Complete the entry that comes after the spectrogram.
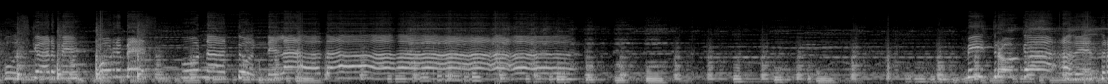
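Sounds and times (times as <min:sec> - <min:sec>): bass line: 0:00.0 - 0:11.0
live band playing: 0:00.0 - 0:11.0.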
